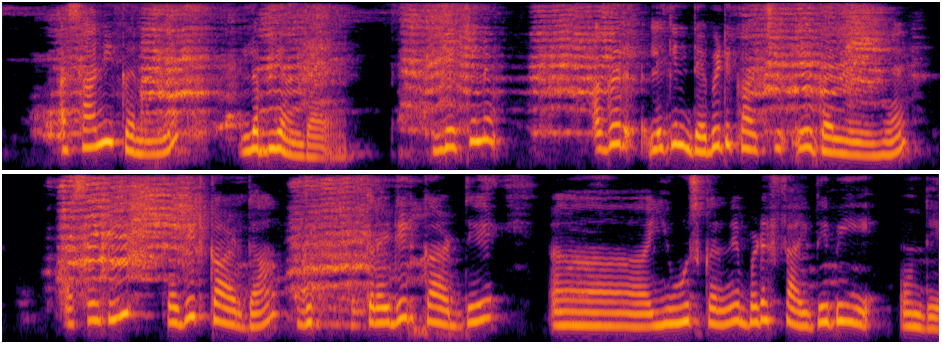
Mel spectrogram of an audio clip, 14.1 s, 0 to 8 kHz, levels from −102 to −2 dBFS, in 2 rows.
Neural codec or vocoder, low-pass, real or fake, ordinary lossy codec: codec, 16 kHz, 8 kbps, FreqCodec, larger model; none; fake; none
